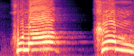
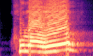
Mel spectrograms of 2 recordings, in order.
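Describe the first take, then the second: First: A hard k sound comes before the suffix. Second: A soft g comes before the suffix. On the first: The speaker calls it wrong. "kulakım diyemeyiz" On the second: The speaker calls it right. "Yumuşak G'yi getirdik. Kulağım oldu"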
